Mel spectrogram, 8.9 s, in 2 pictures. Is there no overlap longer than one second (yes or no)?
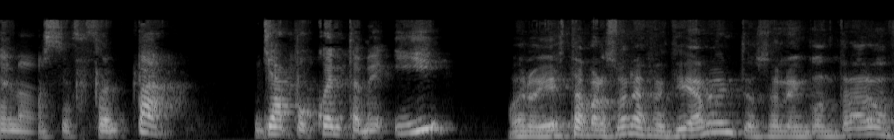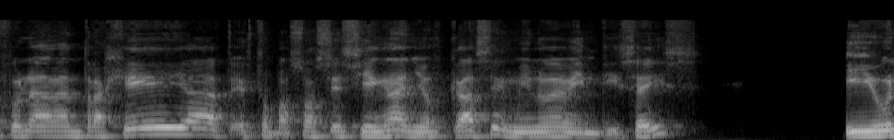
yes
